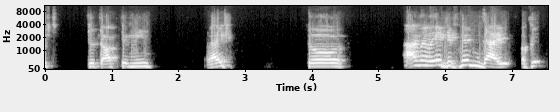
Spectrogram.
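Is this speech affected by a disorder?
Yes: cerebral palsy; affects coordination.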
